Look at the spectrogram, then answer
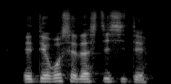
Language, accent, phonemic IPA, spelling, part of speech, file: French, France, /e.te.ʁɔ.se.das.ti.si.te/, hétéroscédasticité, noun, LL-Q150 (fra)-hétéroscédasticité.wav
- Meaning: heteroscedasticity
